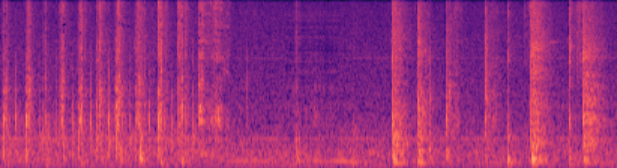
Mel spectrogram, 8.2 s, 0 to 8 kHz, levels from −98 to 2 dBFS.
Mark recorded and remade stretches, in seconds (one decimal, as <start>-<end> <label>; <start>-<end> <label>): 0.0-3.8 recorded; 3.8-4.5 remade; 4.5-8.2 recorded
